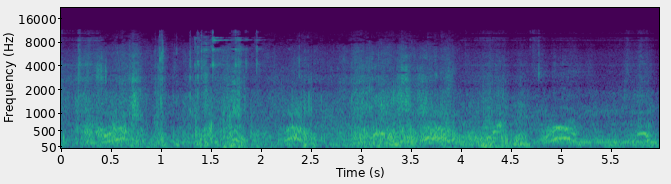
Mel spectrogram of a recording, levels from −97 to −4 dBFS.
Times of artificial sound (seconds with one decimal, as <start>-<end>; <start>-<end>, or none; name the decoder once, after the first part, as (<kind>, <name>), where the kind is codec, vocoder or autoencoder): 0.0-0.4 (autoencoder, DAC-VAE); 4.0-6.0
